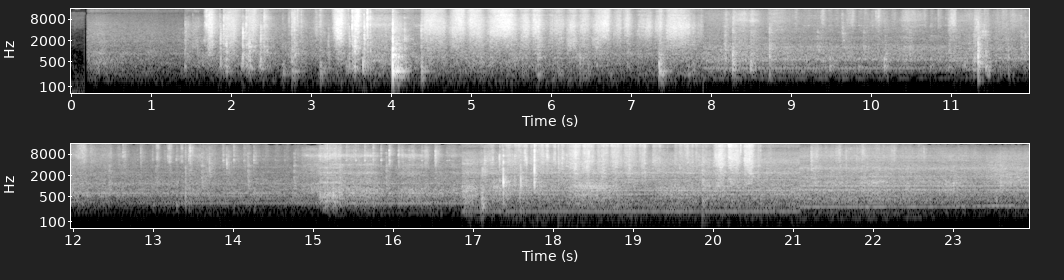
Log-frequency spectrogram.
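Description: Repeated rubbing and scraping strokes with a sharp knock about four seconds in. The strokes are densest in the first few seconds and come back near the end, with a faint steady hum underneath in the second half.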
